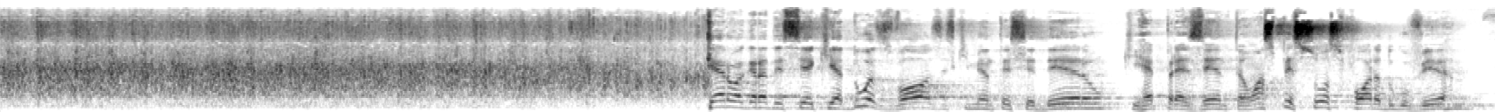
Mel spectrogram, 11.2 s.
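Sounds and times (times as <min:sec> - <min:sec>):
audience applause: 0:00.0 - 0:05.4
speech: 0:05.3 - 0:11.2.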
